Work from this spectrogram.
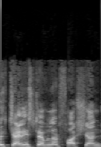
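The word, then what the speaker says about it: Faxian: अभी तक इसको हम फाहियान पढ़ते थे। लेकिन इसकी स्पेलिंग जो है वह इस बार एनसीआरटी में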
